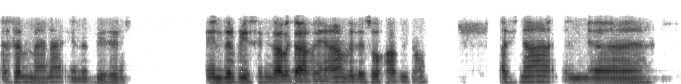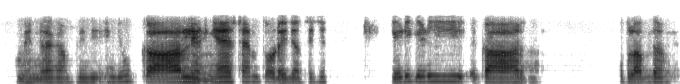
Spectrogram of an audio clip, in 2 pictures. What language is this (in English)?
Punjabi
